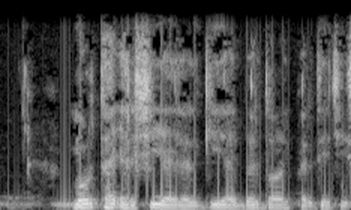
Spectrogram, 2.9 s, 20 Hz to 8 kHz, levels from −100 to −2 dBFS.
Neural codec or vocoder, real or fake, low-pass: none; real; 7.2 kHz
